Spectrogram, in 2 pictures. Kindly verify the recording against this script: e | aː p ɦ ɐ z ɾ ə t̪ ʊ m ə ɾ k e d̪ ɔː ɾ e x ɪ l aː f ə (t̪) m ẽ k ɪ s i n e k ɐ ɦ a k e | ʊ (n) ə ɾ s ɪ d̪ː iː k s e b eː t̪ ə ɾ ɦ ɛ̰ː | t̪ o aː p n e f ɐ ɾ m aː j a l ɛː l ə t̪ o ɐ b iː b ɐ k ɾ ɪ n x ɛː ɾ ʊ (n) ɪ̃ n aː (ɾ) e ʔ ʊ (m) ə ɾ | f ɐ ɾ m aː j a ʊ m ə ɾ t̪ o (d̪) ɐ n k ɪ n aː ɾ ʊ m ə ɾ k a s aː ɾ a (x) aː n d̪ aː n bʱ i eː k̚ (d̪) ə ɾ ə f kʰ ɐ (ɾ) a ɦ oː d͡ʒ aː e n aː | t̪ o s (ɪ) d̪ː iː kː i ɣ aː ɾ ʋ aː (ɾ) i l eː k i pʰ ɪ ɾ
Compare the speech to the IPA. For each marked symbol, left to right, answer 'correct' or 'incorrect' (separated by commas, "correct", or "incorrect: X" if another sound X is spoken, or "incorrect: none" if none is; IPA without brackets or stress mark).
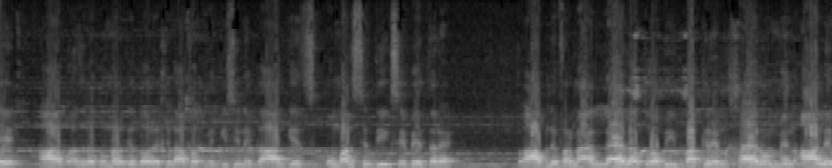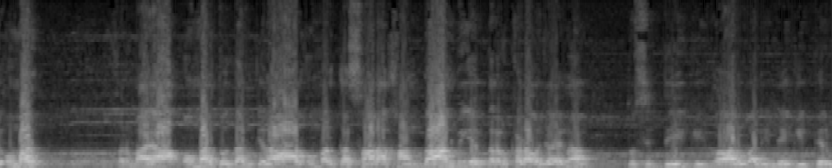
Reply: correct, incorrect: m, incorrect: m, incorrect: l, correct, correct, correct, incorrect: t̪, incorrect: ɽ, correct, incorrect: l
